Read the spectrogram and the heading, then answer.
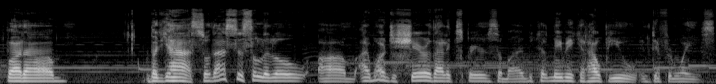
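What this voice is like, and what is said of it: Hoarse, strained voice. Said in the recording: “My voice, once again, I apologize. You know that I'm losing my voice.”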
